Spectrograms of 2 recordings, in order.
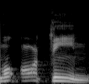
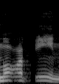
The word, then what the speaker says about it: معطین: ان میں سب سے بہترین۔ یا خیر المعطین، معطین، میم عین توئیں یہ نون، معطین، موتی۔ اب چونکہ اگر تلفظ میں غلطی ہو جائے تو بات کہیں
